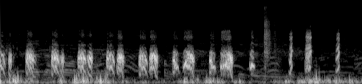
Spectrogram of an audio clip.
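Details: Male chukar partridge calling: a rhythmic series of short, hoarse chuck notes, about three per second, steady at first, then becoming thinner and more scattered toward the end.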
